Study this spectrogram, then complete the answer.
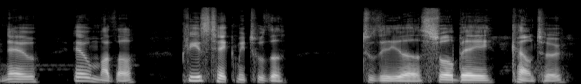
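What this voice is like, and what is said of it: Put-on British accent. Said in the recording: “the British accent that I had when I was younger”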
